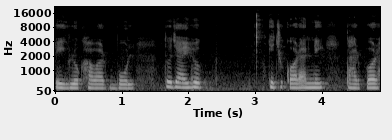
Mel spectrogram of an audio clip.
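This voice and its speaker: At a medium pitch, a woman speaks in a flat, monotone way. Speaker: vlogger. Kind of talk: casual vlog narration. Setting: at home, kitchen.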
